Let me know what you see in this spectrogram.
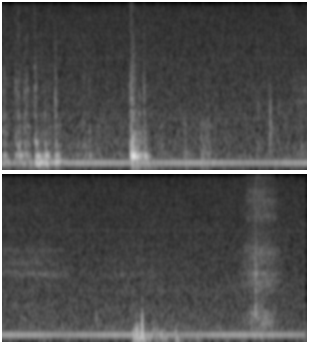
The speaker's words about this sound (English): And we'll SSH to the server and take a look at some files. Do a little typing here.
